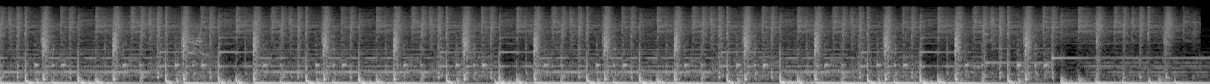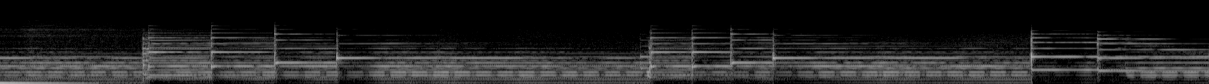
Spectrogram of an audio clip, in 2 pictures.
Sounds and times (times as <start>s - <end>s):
Music: 0.0s - 24.1s.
